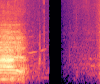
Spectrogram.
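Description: A cow mooing: the end of one long, level call that stops about half a second in.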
